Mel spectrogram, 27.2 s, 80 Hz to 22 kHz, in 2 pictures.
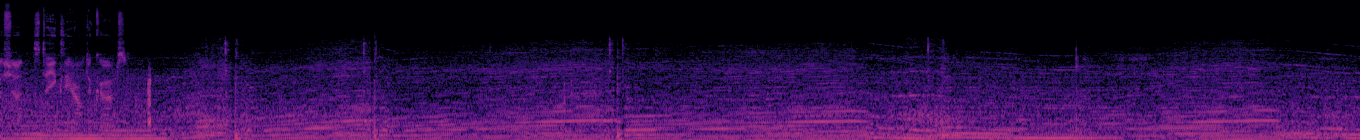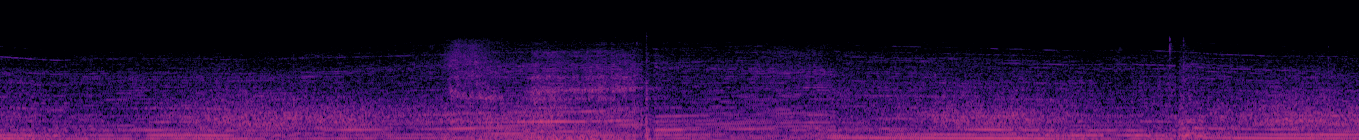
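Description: GT4 Aston Martin race car in a racing video game at Suzuka, its engine droning and revving steadily through the laps on cold tires with low pressure, shifting pitch as it accelerates and brakes, while a voice talks over it.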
